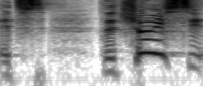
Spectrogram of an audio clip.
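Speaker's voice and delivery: voice cracking, breaking very high. Explaining which option they would pick, the speaker's voice cracking. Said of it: "voice crack".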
